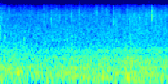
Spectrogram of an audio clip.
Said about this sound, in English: as the storm rages outside,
